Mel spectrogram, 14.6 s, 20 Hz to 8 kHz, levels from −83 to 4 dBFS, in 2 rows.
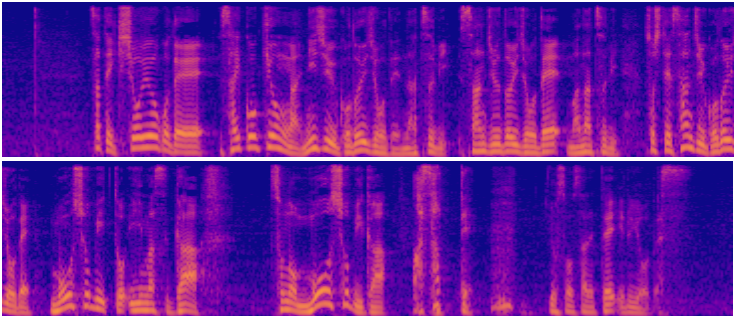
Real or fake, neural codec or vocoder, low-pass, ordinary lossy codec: real; none; 7.2 kHz; none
